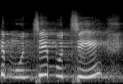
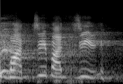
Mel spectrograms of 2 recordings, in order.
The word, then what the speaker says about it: మంచి: Yes, but you said munchi munchi. It's not munchi munchi. It's manchi manchi. Manchi prema. Munchi munchi means drowning. Manchi means good.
